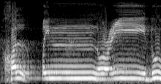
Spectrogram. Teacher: یہ خا اور قاف جو حروف مستعلیہ ہے اس کو موٹا کریں گے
